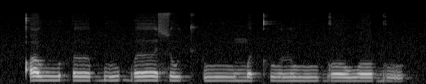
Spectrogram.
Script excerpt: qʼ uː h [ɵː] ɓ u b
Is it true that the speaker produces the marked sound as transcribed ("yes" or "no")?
yes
